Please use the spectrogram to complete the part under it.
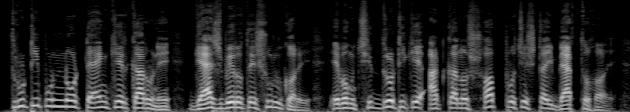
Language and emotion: Bengali, neutral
